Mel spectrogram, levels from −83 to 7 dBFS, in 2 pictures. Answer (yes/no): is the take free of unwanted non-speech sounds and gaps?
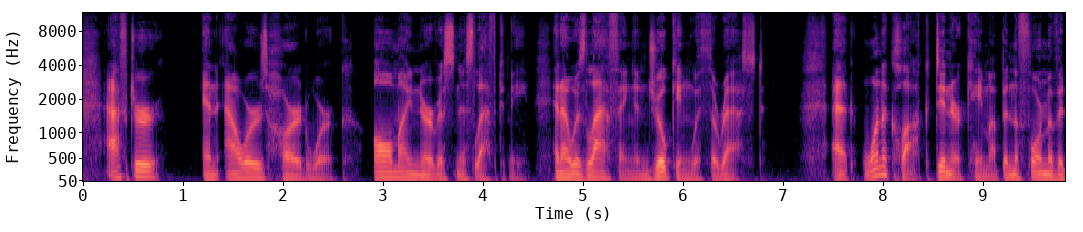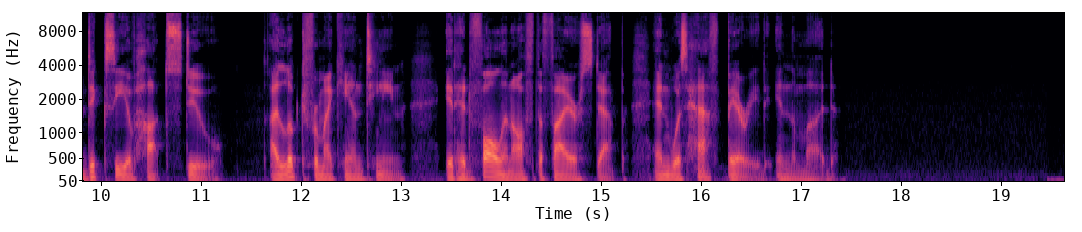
yes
